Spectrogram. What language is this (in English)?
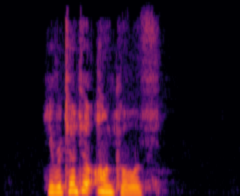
English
